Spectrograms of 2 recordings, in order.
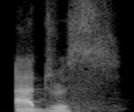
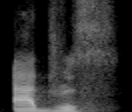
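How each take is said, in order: Both takes have the same delivery.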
